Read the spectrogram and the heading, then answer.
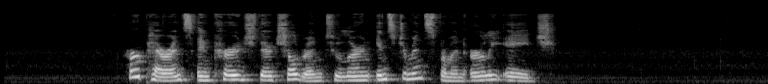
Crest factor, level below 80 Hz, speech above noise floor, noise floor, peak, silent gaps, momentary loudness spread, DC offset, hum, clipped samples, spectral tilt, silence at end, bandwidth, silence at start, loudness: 16 dB; -60 dBFS; 44 dB; -60 dBFS; -2 dBFS; none; 6 LU; under 0.1%; none; under 0.1%; -5 dB/octave; 2.15 s; 11.5 kHz; 1.3 s; -16 LUFS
